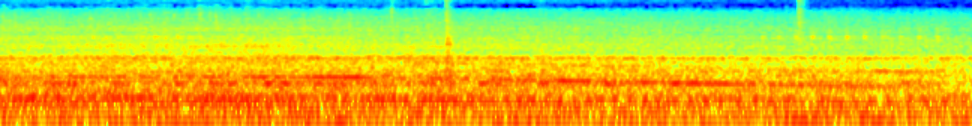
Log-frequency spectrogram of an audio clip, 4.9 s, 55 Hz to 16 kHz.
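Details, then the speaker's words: 1998 Pontiac Trans Am on drive test after moving zip tie that caused ticking near differential; steady whine over road rumble at cruising speed, constant pitch, source not yet pinned down; old tires noted. "got a weird whining noise though"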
